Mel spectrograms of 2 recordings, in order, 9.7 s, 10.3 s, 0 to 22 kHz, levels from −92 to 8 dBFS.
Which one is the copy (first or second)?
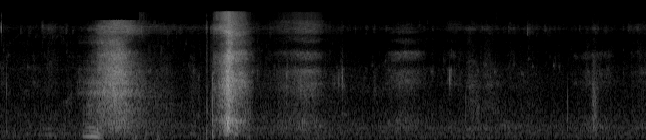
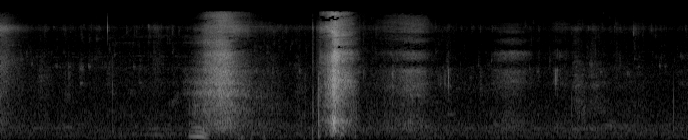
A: first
